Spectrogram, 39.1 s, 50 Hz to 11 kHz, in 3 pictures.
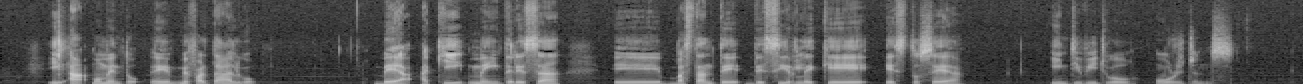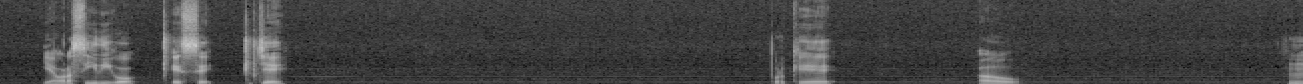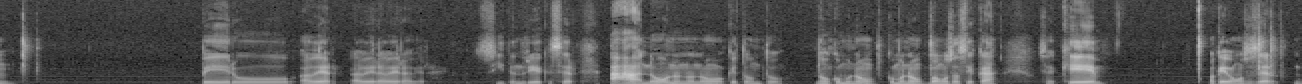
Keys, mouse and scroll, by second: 0.0 y, 1.6 Escape, 10.4 click, 13.5 click, 15.7 s, 16.7 y, 27.3 Escape, 29.3-29.8 scroll down 2, 29.8-30.4 scroll down 2, 30.7 scroll down 2, 31.6 scroll up 2, 32.1 scroll up 2, 35.0-35.6 scroll up 2, 36.0 shift+click, 38.1-38.4 scroll up 2, 38.7 scroll down 2.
